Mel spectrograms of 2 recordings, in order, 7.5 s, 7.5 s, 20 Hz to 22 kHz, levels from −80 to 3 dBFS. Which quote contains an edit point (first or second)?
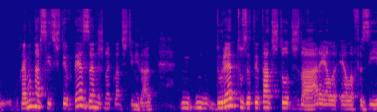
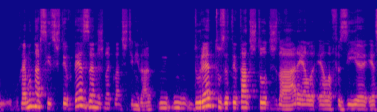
second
